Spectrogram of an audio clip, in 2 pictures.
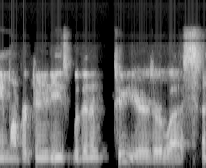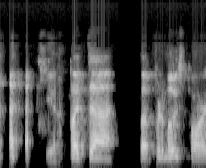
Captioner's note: laughs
